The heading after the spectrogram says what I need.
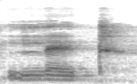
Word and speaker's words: lead: l-e-a-d what number two same spelling l-e-a-d but the pronunciation is lead what does lead mean lead means a metal you know a pencils are made out of lead so lead l-e-a-d Led Led means a metal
